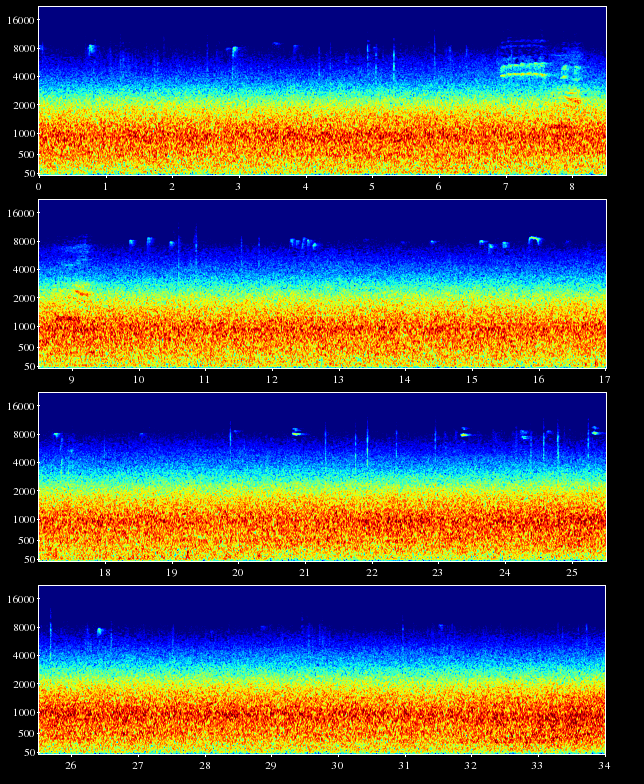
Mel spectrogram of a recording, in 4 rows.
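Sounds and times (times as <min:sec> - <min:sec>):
bird calling: 0:06.9 - 0:08.2
river rushing: 0:07.6 - 0:34.0.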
